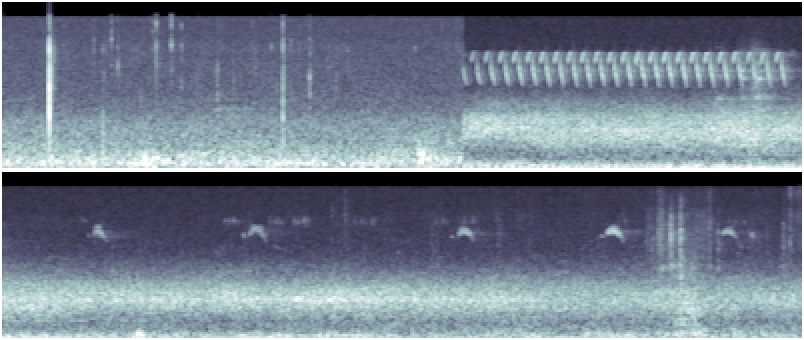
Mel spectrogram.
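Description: Campfire burning with a sharp pop early on. The sound then changes abruptly to outdoor birdsong: a bird's rapid high trill for about two and a half seconds, followed by several short, scattered chirps over steady low background noise.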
